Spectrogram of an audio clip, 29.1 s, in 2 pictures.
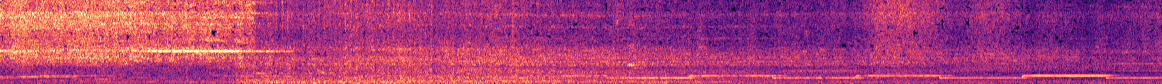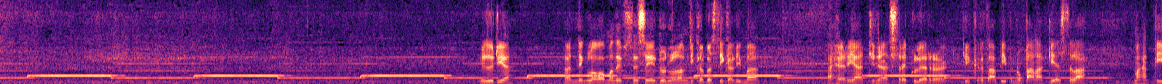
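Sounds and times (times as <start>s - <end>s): train rumbling past: 0.0s - 21.5s, 24.0s - 29.0s
level crossing warning signal: 0.0s - 29.0s.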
